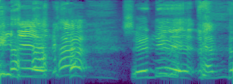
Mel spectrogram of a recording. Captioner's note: laughs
